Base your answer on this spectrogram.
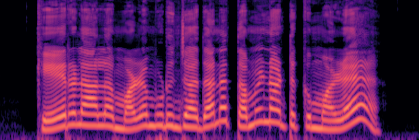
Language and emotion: Tamil, surprised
